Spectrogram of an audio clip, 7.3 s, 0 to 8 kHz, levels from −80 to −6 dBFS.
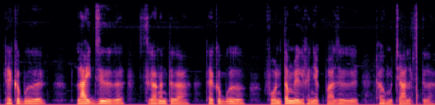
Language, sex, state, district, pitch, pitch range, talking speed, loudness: Wancho, male, Arunachal Pradesh, Longding, 140 Hz, 130-150 Hz, 190 wpm, -23 LUFS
